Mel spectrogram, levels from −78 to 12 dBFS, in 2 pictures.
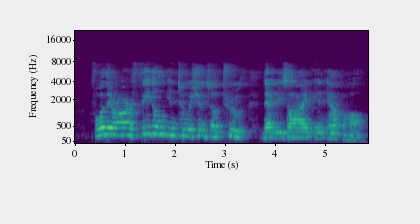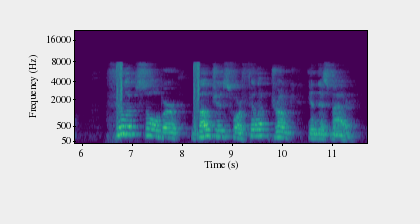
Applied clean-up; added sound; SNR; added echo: none; Domestic sounds, home sounds; 11 dB; reverberation time 0.6 s.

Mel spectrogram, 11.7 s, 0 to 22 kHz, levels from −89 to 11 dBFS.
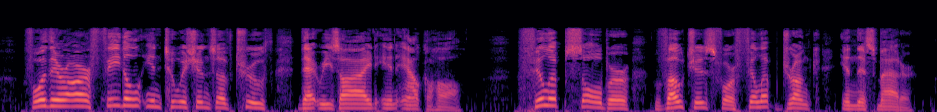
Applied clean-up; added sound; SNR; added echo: none; none; none; none.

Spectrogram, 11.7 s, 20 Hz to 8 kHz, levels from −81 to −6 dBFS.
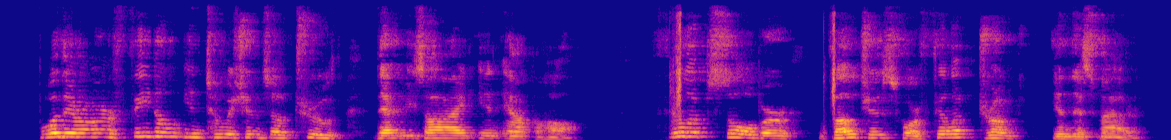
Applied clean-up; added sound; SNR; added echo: neural mask model DeepFilterNet 3.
